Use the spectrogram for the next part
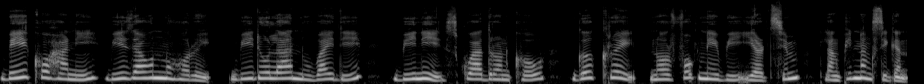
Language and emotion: Bodo, neutral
